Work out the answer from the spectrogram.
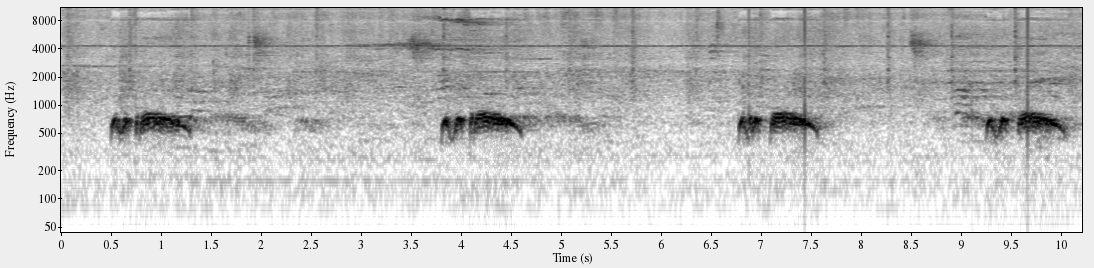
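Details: Spotted dove with the 'giọng thổ' voice style, calling to provoke other doves: four low cooing phrases about three seconds apart, each a stuttered opening followed by a longer, slurred, drawn-out coo.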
